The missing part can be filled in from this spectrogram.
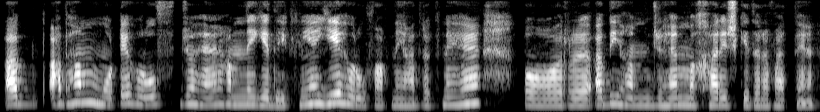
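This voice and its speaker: A woman's voice: mid-range voice, fairly even intonation, muffled recording. A woman teaching pronunciation of Arabic letters, patiently drawing out and repeating each sound and often checking that students follow. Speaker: Quran recitation teacher. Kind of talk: online lesson on letter pronunciation.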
